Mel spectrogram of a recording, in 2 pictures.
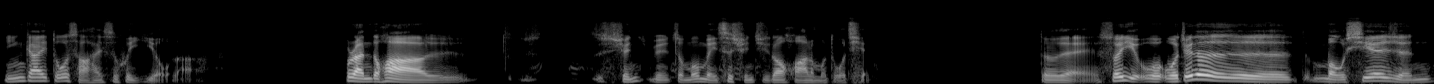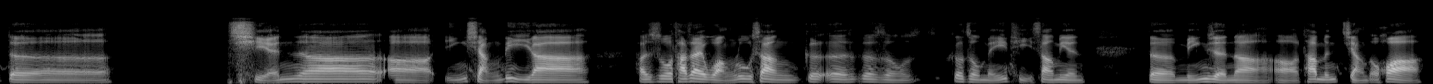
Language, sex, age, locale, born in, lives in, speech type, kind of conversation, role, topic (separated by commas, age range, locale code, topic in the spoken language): Chinese, male, 55-59, zh-CN, Taiwan, United States, conversation, unstructured, none, 你怎么看待选举的公平性？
